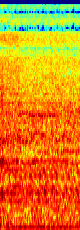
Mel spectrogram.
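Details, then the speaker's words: Outdoor AC condenser after a full cleaning and a tightened terminal connection: compressor and fan start and settle into a low, even hum with no clicking, buzzing or straining; running normally. "Yep, she works. Perfect."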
